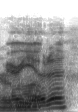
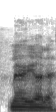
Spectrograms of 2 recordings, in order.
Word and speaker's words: Mariota: more I can't stand pronounce his name more Mariota Mariota thank you don't even exist I was I was drifting towards Motorola the motor rotor Rollo anyway especially since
